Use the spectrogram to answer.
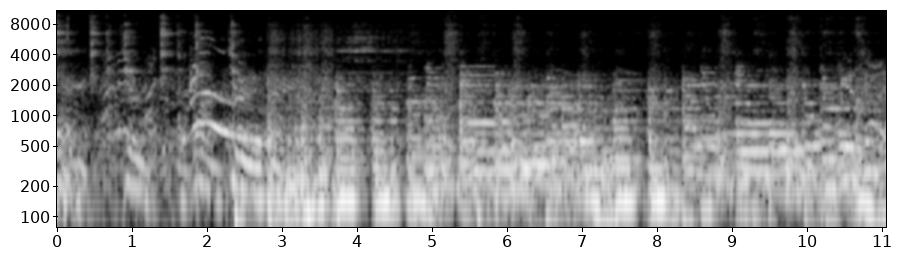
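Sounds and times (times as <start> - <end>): rock and roll band playing: 0.0 - 11.0.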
